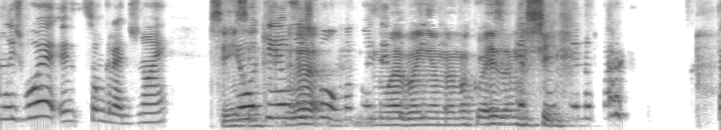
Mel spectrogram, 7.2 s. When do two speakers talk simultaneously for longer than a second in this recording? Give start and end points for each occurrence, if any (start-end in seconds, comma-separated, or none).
2.3-5.6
